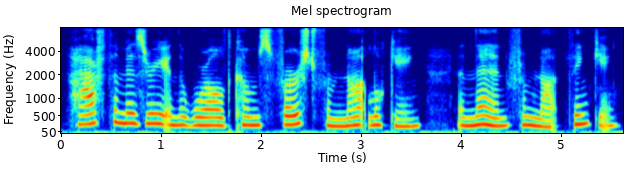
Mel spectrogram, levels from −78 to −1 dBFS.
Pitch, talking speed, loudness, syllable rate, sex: 240 Hz, 170 wpm, -17 LUFS, 4.3 syllables/s, female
